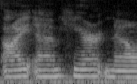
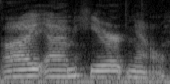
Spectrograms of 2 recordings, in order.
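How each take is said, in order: First: Slow, soft, drawn-out mantra; gentle slow repetition. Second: Very slow, soft mantra on one breath; drawn-out calm chant. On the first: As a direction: say it like a calm inner chant. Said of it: "say it in kind of a sing-songy voice". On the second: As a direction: stretch it over a full breath. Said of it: "in a nice, slow way". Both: Shown as a demonstration.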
